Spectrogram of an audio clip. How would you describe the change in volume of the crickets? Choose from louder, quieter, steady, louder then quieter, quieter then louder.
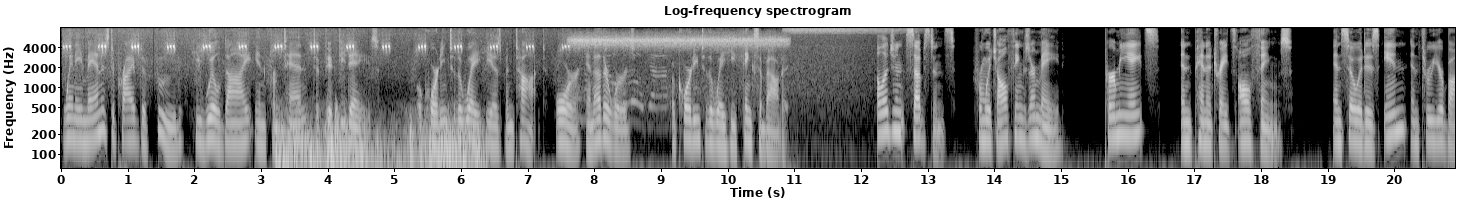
quieter.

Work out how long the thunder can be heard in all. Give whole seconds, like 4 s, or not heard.
3 s.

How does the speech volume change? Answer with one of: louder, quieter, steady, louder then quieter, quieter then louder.
steady.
